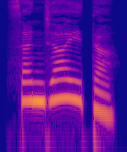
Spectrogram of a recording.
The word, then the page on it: ಸಂಜಾಯಿತ: sanjāyita; Kannada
